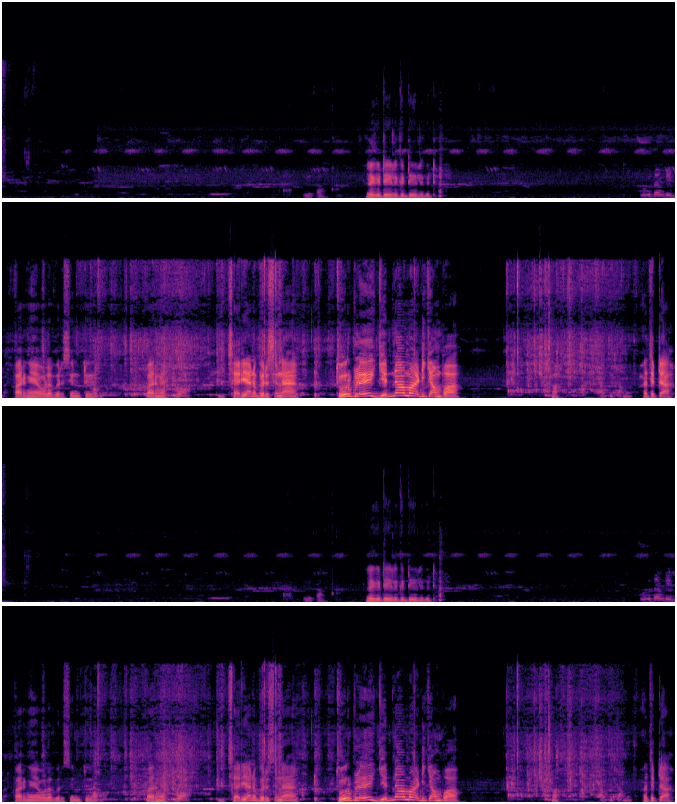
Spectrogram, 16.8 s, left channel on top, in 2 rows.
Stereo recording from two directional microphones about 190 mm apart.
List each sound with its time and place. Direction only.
4.5 s speech: 20° right (ahead or behind)
8.1 s cricket: 5° left (ahead or behind)
8.5 s speech: 10° right (ahead or behind)
9.6 s speech: 20° right (ahead or behind)
11.2 s speech: 20° right (ahead or behind)
14.7 s water: 10° right (ahead or behind)
15.9 s a sound: centre (ahead or behind)
16.4 s speech: 15° right (ahead or behind)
